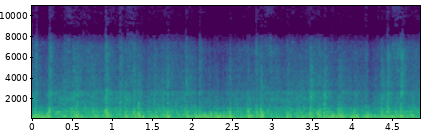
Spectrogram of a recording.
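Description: Passenger express train running along the track, heard from an open coach window: a steady rumble with constant clattering and rattling of the wheels on the rails.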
